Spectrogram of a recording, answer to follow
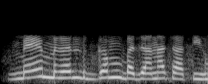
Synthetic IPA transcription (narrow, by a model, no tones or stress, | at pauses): mɛ̃ːmɾə̃nd̪ɡɐmbɐd͡ʒaːnat͡ʃaːɦt̪iɦ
